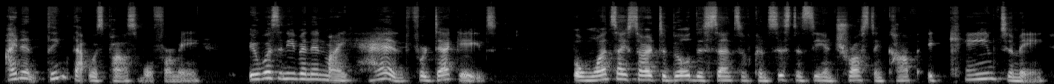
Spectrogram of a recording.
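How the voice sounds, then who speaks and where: A woman in her fifties, a coach, giving a gentle, reflective motivational talk over a video call. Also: mid-range voice, animated, moderate pace, creaky, husky. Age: 50s.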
